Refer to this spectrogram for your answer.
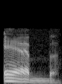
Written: ebb

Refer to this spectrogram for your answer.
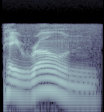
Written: Peron

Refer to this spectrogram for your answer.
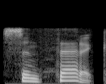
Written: synthetic

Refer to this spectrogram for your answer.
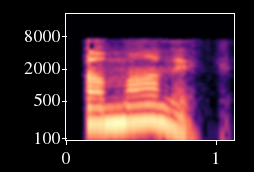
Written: ammonical

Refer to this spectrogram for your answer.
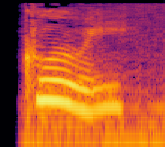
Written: courie

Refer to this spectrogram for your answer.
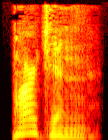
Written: partan

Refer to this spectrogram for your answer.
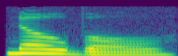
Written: noble

